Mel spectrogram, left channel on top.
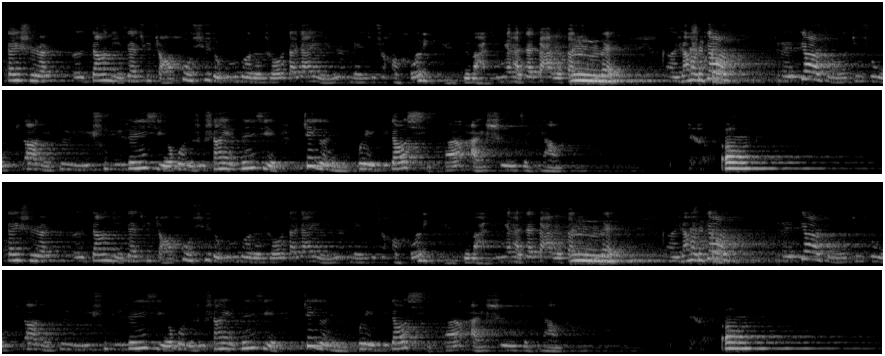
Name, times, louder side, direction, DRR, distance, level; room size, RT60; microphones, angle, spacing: voice 1, 0.0-6.2 6.6-7.5 7.7-14.4, left 3 dB, 25° left, 0.4 m, -34 dB
voice 2, 5.7-6.1 7.1-7.2 15.7-16.4, left 4 dB, 65° left, 0.8 m, -27 dB
26.5 x 19.0 x 6.4 m
head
